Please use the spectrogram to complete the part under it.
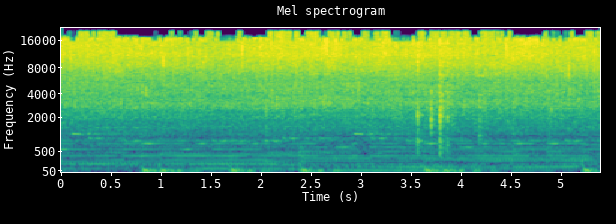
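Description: Chilies and turmeric frying in a pan with peanuts and chili paste for a Malabar spinach dal, giving a steady close sizzle with a few brief clinks and stirring scrapes.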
